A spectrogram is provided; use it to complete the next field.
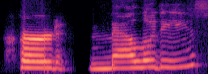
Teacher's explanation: Melodies is definitely stressed on the first syllable and the the secondary stress is it with these Melodies are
